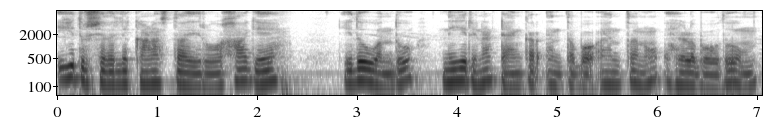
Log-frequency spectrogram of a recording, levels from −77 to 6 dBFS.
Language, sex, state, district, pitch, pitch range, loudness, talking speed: Kannada, male, Karnataka, Koppal, 120 Hz, 110-135 Hz, -18 LUFS, 100 wpm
